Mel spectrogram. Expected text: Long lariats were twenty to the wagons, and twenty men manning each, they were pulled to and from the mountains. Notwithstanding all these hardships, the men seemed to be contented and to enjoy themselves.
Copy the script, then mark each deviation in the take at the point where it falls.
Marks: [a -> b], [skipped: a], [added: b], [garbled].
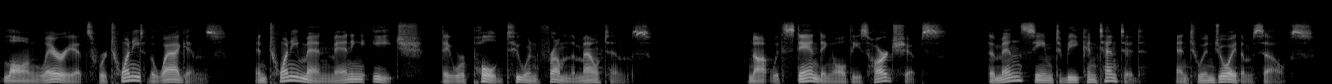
Long lariats were twenty to the wagons, and twenty men manning each, they were pulled to and from the mountains. Notwithstanding all these hardships, the men seemed to be contented and to enjoy themselves.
